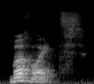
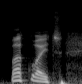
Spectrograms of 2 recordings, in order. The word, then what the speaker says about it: Buchweitz: how do you say your last name Buck whites Buck whites and just tell me some of your you're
